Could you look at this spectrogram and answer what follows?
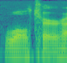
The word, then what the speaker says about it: Walther: Walter, I know you don't pronounce the H, but uh, it's a Walther PPK.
